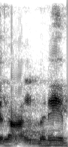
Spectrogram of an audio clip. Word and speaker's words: العلمانية: التعريب خلص الى فكرة العلمانية بفتح العين مش بكسر العين، لان هي مصدر الكلمة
